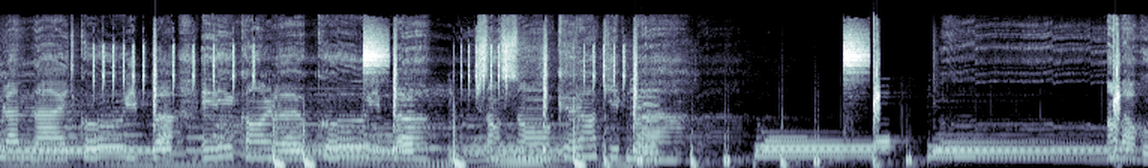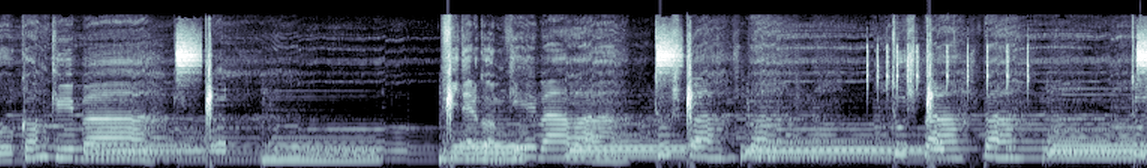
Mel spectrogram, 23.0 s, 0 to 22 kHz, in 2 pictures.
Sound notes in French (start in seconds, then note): 6.8 battement de cœur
